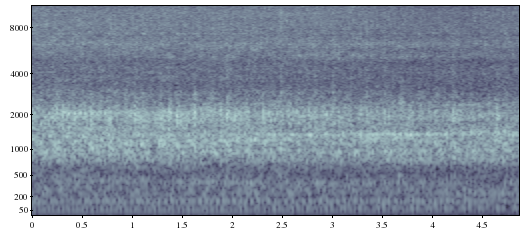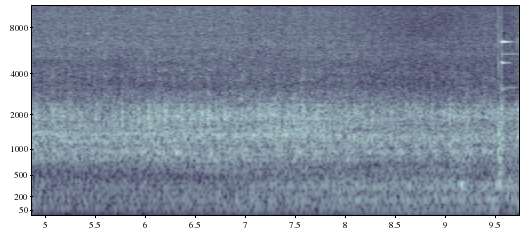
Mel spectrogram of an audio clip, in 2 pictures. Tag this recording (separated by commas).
Truck, Vehicle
